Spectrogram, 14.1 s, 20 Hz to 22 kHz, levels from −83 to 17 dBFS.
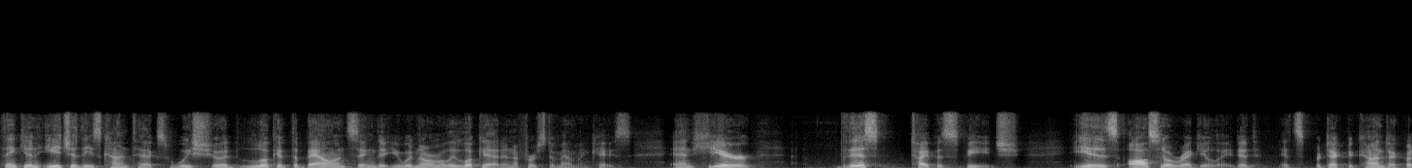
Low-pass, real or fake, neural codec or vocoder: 7.2 kHz; fake; codec, 16 kHz in and 24 kHz out, 0.6 kbps, FocalCodec, streaming, 2048 codes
